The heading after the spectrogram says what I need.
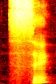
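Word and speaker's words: ces: one form okay and it's say okay remember open Say Say Say Okay one example so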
